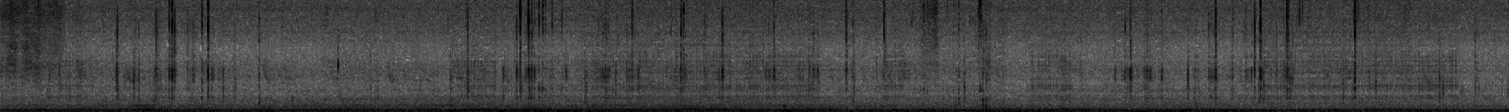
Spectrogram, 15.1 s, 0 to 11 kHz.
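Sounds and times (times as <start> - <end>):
low background rumble: 0.0 - 15.0
cats chewing food: 0.1 - 14.9.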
